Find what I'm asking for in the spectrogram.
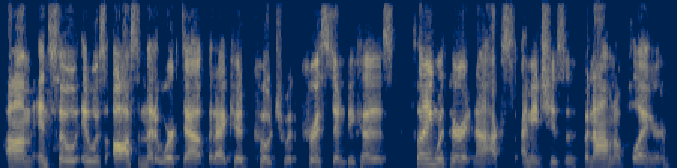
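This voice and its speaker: A woman's voice: lowish voice, fairly quick, bright, forceful tone, no room sound, low-quality recording. A young woman in her twenties, a basketball coach, talking casually and upbeat in an interview, rambling with lots of fillers.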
